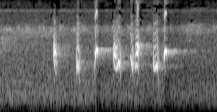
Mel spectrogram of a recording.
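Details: Resident wild bulbul responding right after a lure bird's cage is hung: a lively run of seven or eight short, clear chirps and warbled notes in about one and a quarter seconds, over faint background hiss.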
